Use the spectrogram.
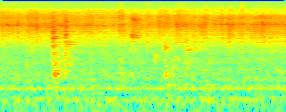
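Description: Sliced potatoes sizzle in beef fat and a little oil in a pan, a steady soft frying hiss with occasional scraping stirs as they are spread out.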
